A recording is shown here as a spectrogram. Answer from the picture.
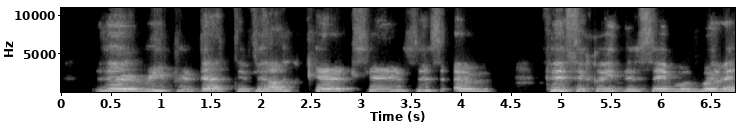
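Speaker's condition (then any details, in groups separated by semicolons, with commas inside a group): Cerebral palsy; forceps birth injury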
